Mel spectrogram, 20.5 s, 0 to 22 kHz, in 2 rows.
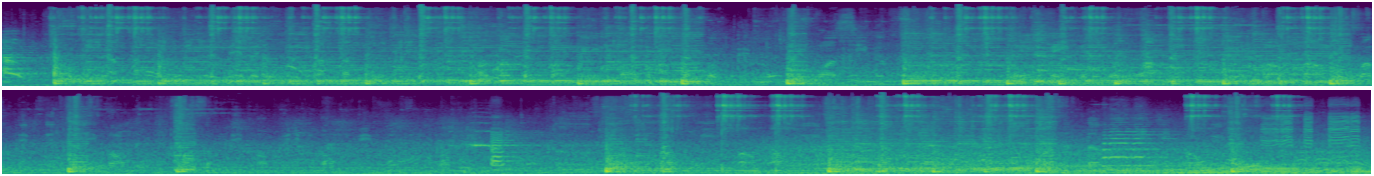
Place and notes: Rijeka, Street, OneManBand, Carnival2010
One Man Band
Grad Rijeka, Primorsko-Goranska županija, Hrvatska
